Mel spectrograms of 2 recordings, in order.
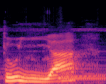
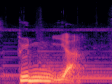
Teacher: Harusnya dibaca lafadz itu duya, tapi tetap dibaca lafadznya dunya. Nah, itu karena dia dalam satu kalimat tidak bisa diidghamkan. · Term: idhar wajib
